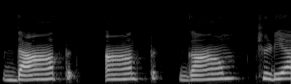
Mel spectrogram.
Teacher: अनुनासिक में नाक से बहुत कम सांस निकलती है और मुख से ज़्यादा निकलती है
